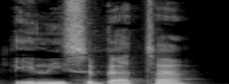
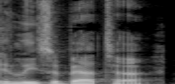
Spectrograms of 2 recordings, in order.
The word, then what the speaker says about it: Elisabetta: And again, we talk about how this film has a cold open where she also plays, am I pronouncing this correct, Elisabetta? – Yes. – Elisabetta, who is the love interest of Dracula when he goes off to fight the Crusades against the Turks.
